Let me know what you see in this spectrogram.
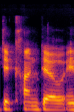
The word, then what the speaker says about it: DeCunto: And I did the pronunciation for it because I'm like, there's no way. There's no way it can be DeCunto. And it absolutely is.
